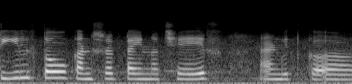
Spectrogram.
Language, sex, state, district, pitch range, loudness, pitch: Telugu, female, Andhra Pradesh, Visakhapatnam, 240-275 Hz, -17 LUFS, 255 Hz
